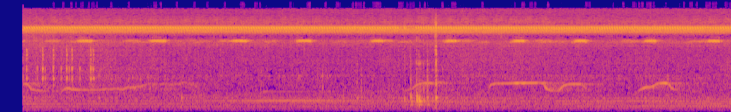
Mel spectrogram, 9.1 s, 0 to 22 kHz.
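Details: Male white-bellied green pigeon (Treron sieboldii) sings soft, wavering fluted whistles that rise and fall, over a steady high insect drone and ticking insect pulses. Recorded in mountain woods beside a road in Japan, sunny early afternoon around 12:40, early October 2025.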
